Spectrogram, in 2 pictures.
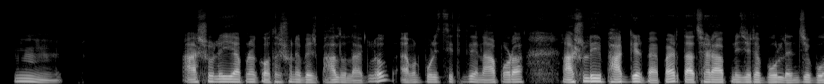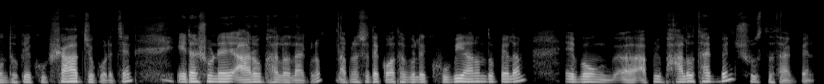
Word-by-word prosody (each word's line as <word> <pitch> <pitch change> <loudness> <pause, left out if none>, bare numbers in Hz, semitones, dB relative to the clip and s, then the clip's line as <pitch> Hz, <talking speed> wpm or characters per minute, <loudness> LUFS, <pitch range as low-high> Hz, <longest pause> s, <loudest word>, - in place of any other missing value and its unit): হুম। 125 -10 -4 1.4
আসলেই 125 +1 +1
আপনার 120 0 -3
কথা 105 +2 -1
শুনে 115 -3 -3
বেশ 105 -2 +1
ভালো 110 0 0
লাগলো। 140 - -4 0.3
এমন 105 +1 -4
পরিস্থিতিতে 115 +2 -4
না 100 - +2
পড়া 115 +1 +2 0.5
আসলেই 145 +4 +4
ভাগ্যের 120 +3 +4
ব্যাপার। 110 +7 +3
তাছাড়া 110 +1 +4
আপনি 110 +1 -7
যেটা 110 0 +1
বললেন 105 -2 +1
যে 110 - +1
বন্ধুকে 105 +2 -1
খুব 110 -2 -7
সাহায্য 135 -2 +5
করেছেন। 95 - -3 0.5
এটা 135 +3 +6
শুনে 130 -2 +4 0.2
আরো 125 +2 +4
ভালো 105 -2 0
লাগলো। 95 -2 -4 0.2
আপনার 115 -1 -4
সাথে 125 -1 +1
কথা 110 +2 +1
বলে 115 0 +1
খুবি 120 +5 +1
আনন্দ 130 +1 -1
পেলাম। 135 +6 +2 0.5
এবং 125 +1 +2 0.3
আ - - +2 0.2
আপনি 130 - -5
ভালো 125 +3 +2
থাকবেন, 135 - +1 0.2
সুস্থ 125 -4 -7 0.2
থাকবেন। 90 +1 -7
115 Hz, 155 wpm, -24 LUFS, 110-130 Hz, 1.4 s, এটা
